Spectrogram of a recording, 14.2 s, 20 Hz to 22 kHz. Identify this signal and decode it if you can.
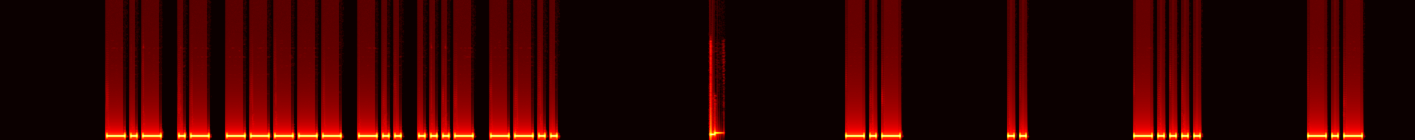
Morse code, heard as a keyed tone, about 21 wpm, spaced as for 12 wpm, 700 Hz. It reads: KA0DVZ KI6K
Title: USA Call Signs - 6 Characters - 6x Character Spacing - 20wpm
